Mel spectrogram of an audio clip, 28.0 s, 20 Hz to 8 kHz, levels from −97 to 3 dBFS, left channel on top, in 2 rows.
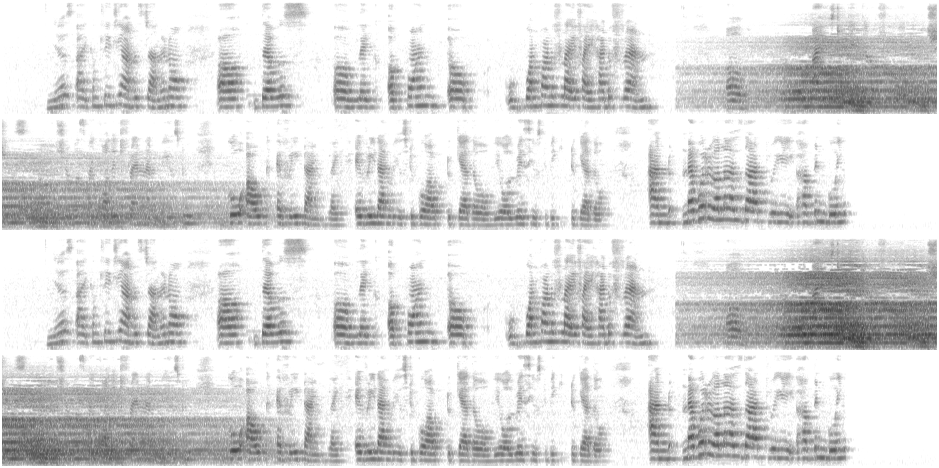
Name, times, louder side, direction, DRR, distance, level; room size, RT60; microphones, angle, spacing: voice 1, 0.7-2.8 3.2-4.6 5.0-7.1 7.6-9.8 10.9-11.3 12.1-23.4 23.7-26.7, right 2 dB, 10° right, 0.6 m, -42 dB
sound 1, 11.1-17.6, right 9 dB, 85° right, 0.3 m, -30 dB
9.0 x 3.6 x 5.6 m
head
